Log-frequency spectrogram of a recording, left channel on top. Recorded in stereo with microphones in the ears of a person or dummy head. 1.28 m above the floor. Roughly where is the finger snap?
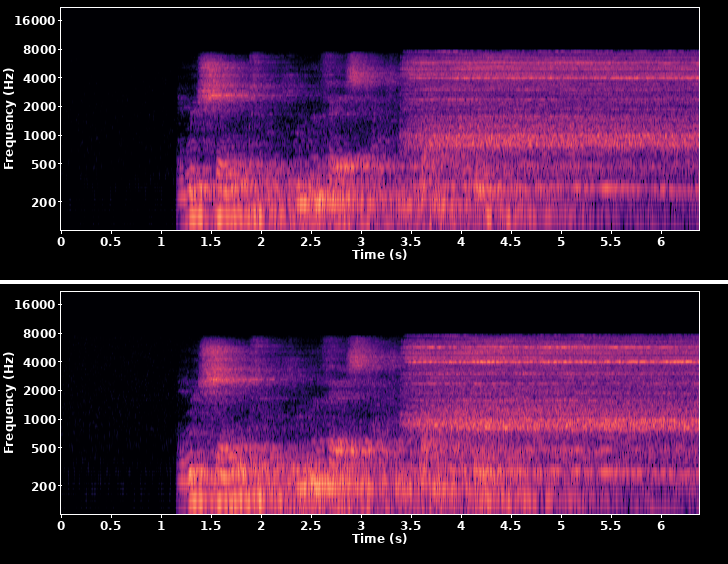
I don't hear a finger snap.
